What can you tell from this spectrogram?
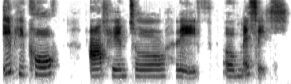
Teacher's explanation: The tones rise in the first clause and fall readily in the second clause.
